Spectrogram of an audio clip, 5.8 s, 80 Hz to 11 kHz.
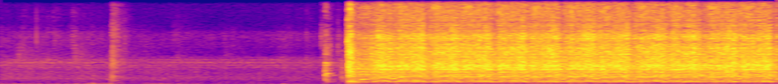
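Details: Classic Fiat 500 after electrical fixes, run from a jerry can because of a fuel leak: a short crank, then a steady, even buzzing run with no knocks or misses; oil and generator lights out, so oil pressure and charging confirmed.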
